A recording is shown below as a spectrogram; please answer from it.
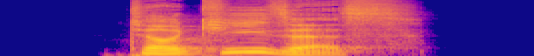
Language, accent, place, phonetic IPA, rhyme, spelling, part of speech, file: German, Germany, Berlin, [tʏʁˈkiːzəs], -iːzəs, Türkises, noun, De-Türkises.ogg
- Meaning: genitive singular of Türkis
